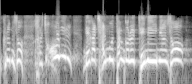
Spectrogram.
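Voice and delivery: high, loud impassioned preaching; rising fervent sermon voice; preaching at full force. Acted. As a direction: cry it out from the pulpit.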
